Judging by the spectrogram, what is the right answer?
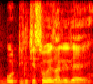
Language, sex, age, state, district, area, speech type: Marathi, male, 45-60, Maharashtra, Raigad, rural, spontaneous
